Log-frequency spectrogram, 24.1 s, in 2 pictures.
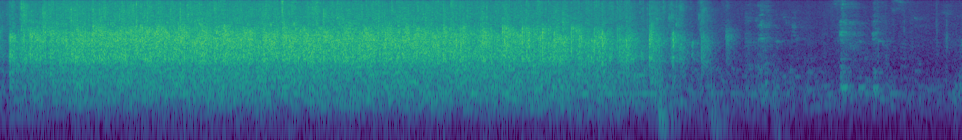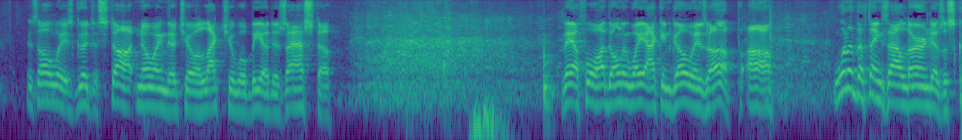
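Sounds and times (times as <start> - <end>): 
lecture audience clapping: 0.0 - 9.3, 17.4 - 18.5
speech: 12.4 - 16.3, 19.1 - 24.0
laughter: 16.4 - 19.3, 21.4 - 22.5.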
